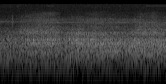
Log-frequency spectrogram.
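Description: Steady background road traffic noise, a continuous even hum of passing vehicles.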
